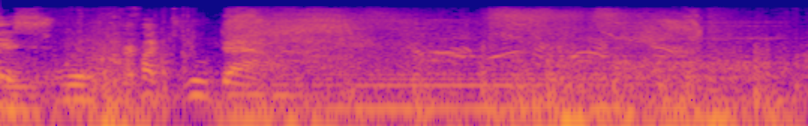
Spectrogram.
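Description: A lightsaber hums and swings.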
